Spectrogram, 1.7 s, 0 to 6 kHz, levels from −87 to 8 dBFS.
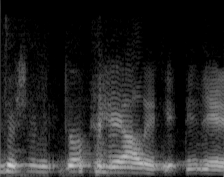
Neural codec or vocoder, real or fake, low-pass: codec, 16 kHz in and 24 kHz out, 0.6 kbps, FireRedTTS-2 codec; fake; 5.4 kHz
